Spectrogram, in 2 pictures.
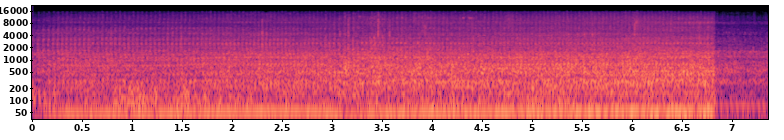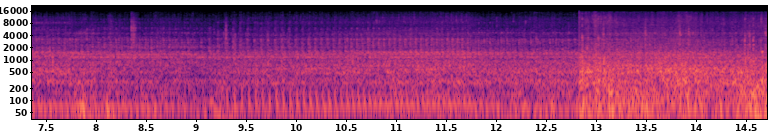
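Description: Vehicle engine running on the move, with a heavy low rumble that drops off abruptly about seven seconds in and comes back near the end.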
